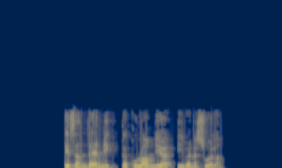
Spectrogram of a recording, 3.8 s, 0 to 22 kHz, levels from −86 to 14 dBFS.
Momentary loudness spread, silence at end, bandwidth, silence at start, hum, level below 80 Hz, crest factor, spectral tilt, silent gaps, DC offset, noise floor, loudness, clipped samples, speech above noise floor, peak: 8 LU; 0.8 s; 8 kHz; 0.85 s; none; -48 dBFS; 18 dB; -4.5 dB/octave; none; under 0.1%; under -90 dBFS; -18 LUFS; under 0.1%; over 73 dB; -2 dBFS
